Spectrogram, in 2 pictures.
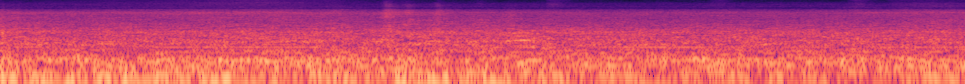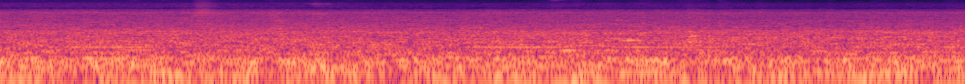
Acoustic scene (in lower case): subway station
